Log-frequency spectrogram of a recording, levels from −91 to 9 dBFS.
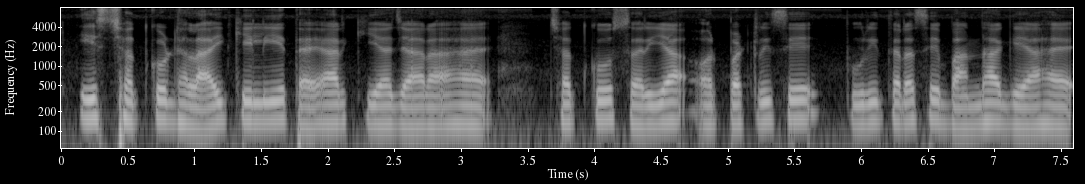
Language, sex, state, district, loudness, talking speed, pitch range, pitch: Hindi, male, Jharkhand, Jamtara, -27 LUFS, 180 wpm, 120-145 Hz, 130 Hz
